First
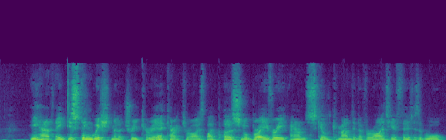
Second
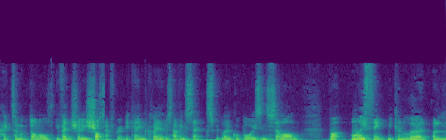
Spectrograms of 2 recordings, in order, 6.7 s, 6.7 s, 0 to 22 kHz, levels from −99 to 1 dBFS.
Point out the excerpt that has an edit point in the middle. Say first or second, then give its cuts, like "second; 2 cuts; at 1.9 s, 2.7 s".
second; 2 cuts; at 1.6 s, 2.5 s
